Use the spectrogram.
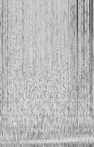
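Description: A Chevrolet Camaro engine revs loudly and steadily, its low droning note climbing slightly in pitch across a brief burst, with no voices.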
